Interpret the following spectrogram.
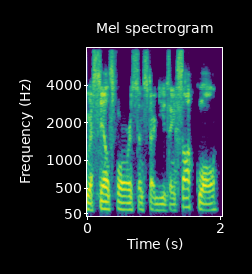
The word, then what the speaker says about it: SOQL: To me, like SQL, I pronounce the Q. So SOQL, I pronounce the Q there as well.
